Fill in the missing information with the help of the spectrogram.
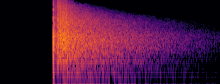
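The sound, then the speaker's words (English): A single sharp crack of a starting pistol fired outdoors, bursting out of silence and then fading away over a couple of seconds with a lingering echo. No one speaks. “Now we're going to play you firing that starting pistol out in the real world.”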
